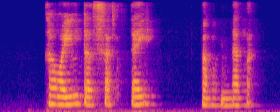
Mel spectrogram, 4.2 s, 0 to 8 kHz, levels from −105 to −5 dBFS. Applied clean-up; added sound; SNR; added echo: neural mask model DeepFilterNet 3.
